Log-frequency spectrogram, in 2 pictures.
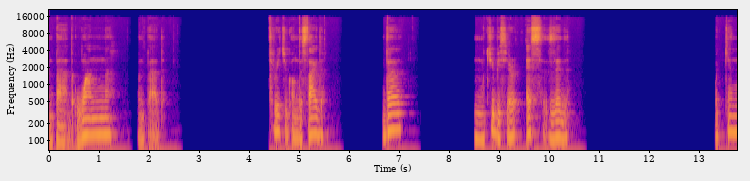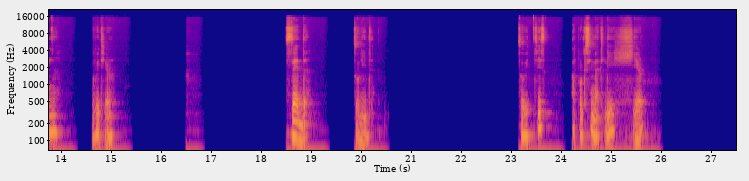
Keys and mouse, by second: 0.0 click, 2.0 KP_3, 7.5 click, 9.4 s, 12.2 g, 20.6 click, 22.6 click, 22.8 g.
